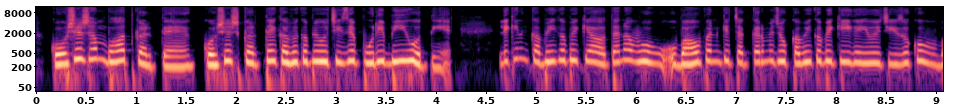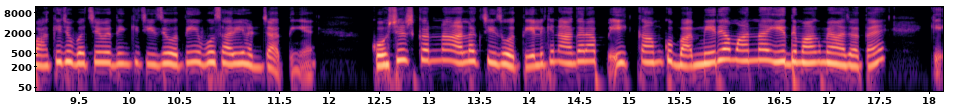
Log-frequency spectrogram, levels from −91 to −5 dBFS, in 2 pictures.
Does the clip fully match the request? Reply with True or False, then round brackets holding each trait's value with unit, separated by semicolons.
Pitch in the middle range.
False (275 Hz)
